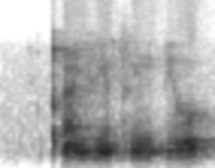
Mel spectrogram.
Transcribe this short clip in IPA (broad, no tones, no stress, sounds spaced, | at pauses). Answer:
qʼ ĩ vʲ ə̃ t͡s ĩ m pʲ ʊ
